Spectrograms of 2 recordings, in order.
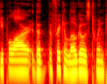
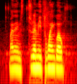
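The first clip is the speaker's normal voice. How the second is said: fake, put-on Brooklyn accent; 3 semitones higher than usual. Joking about a podcast character, giving his name: put-on Brooklyn accent.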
